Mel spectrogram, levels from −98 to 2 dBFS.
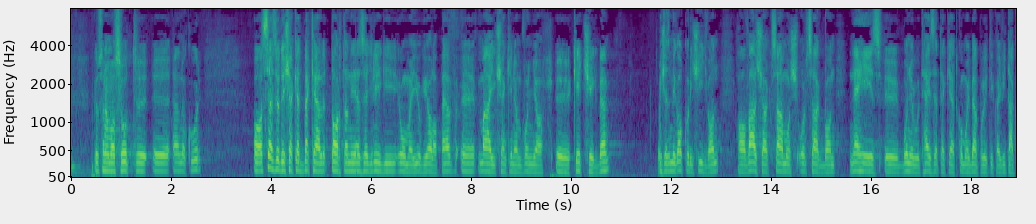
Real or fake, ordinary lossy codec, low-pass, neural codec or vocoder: real; none; none; none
